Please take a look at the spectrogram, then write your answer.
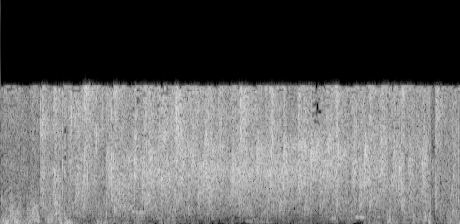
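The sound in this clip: Many hands clap to welcome a speaker at a recovery group meeting, producing a steady, dense patter of applause at an even, moderate loudness from start to finish.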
